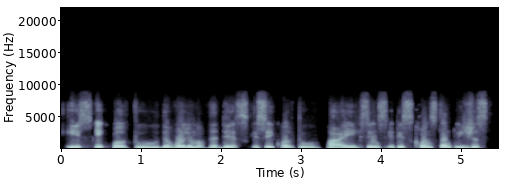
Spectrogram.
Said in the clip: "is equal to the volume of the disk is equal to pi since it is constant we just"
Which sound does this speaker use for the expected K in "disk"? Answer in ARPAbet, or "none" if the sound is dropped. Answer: K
